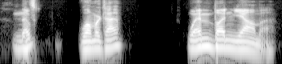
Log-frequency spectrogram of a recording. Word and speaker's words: Wembanyama: Wembanyama is going number 1 to the San Antonio Spurs. No, What'd you just call him? Wembanyama. Wembanyama. Nope. One more time. Wembanyama.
